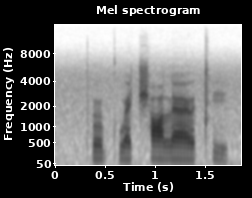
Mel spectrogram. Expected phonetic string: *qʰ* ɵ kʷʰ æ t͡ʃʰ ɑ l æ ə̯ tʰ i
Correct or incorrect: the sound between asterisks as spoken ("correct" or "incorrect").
incorrect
